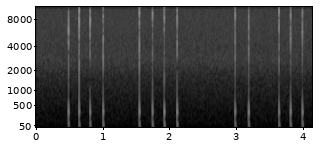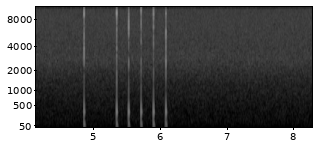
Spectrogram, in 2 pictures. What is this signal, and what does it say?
Tap code, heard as knocks on a wall, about 6 knocks a second. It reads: THE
